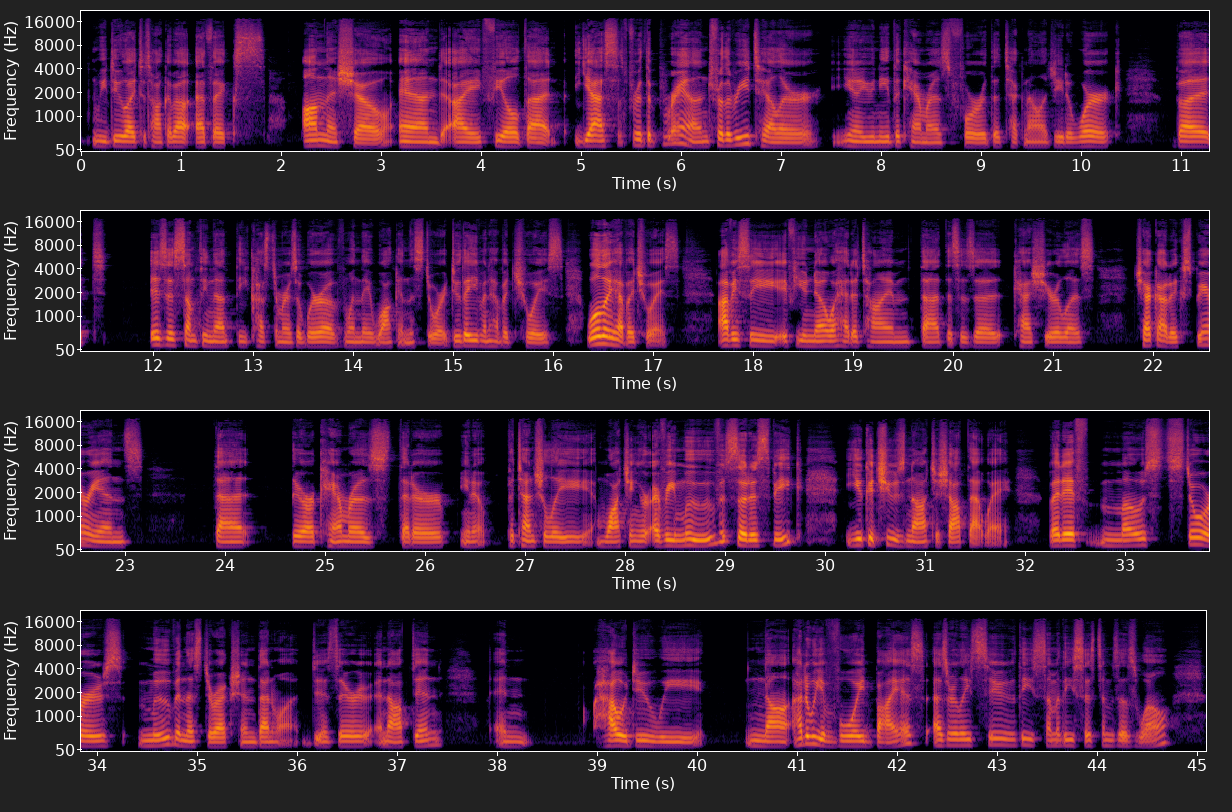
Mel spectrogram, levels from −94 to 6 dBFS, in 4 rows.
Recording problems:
thin; somewhat; fading below 300 Hz

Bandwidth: 17.5 kHz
